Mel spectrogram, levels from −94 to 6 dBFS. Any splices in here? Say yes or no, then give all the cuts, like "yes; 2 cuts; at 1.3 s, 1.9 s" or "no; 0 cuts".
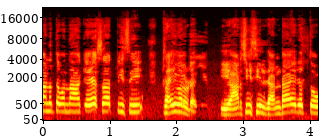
yes; 1 cut; at 2.5 s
